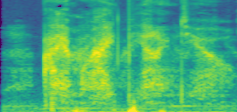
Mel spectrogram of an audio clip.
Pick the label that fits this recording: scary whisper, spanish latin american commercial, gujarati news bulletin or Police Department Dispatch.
scary whisper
